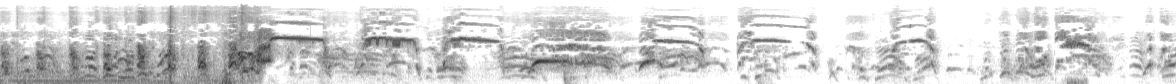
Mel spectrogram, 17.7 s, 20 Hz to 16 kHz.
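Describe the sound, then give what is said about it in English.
A police dog attacks a man already on the ground with his hands held behind his back, on April 10: a few seconds of harsh, dense barking and snarling, then the man screams and wails in repeated anguished, high-pitched cries, loud, with short gaps between them. “Police allowing their dog to attack a man already on the ground with his hands held behind his back.”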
